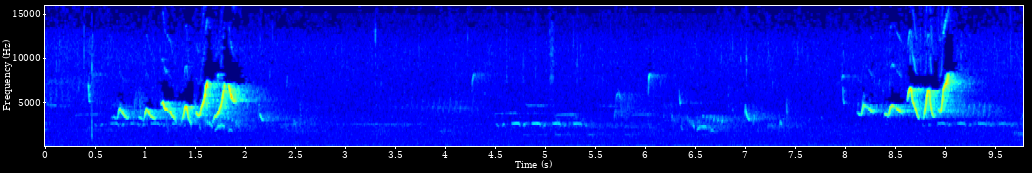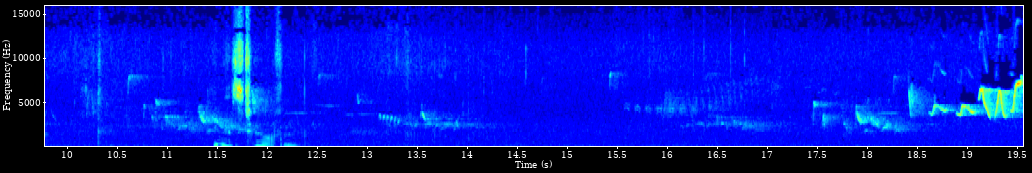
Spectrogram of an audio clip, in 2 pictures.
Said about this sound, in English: it is the sound of spring warblers from Huntsville State Park in Texas. Spring warblers in Huntsville State Park.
